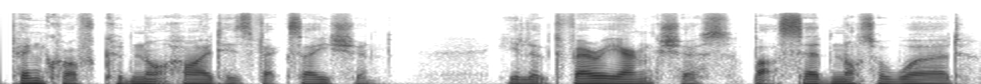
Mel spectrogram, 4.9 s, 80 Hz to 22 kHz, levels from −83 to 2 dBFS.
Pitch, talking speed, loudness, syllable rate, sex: 100 Hz, 185 wpm, -21 LUFS, 5.1 syllables/s, male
